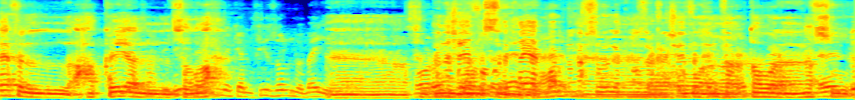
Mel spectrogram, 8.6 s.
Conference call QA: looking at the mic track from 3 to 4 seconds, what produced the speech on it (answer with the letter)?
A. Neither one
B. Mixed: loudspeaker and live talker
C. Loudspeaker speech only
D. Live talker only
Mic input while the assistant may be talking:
C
